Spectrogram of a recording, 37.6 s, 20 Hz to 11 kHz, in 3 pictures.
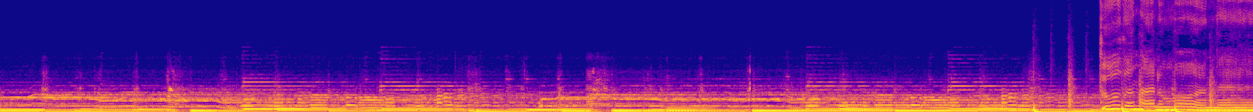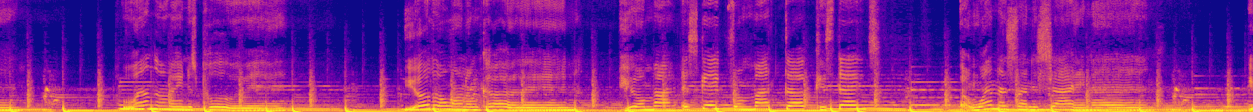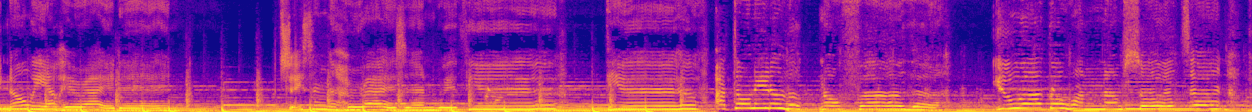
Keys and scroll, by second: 15.4 space, 15.7 space, 35.7 space.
